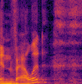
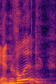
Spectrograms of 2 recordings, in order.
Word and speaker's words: invalid: And the whole time I kept saying the invalid instead of the invalid. And I said it the whole time. And God bless everybody's heart. Nobody told me I was saying it wrong, which is beautiful, until a long time after my beautiful wife, probably a year later, was like, yeah, that's it's not an invalid. It's an invalid.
